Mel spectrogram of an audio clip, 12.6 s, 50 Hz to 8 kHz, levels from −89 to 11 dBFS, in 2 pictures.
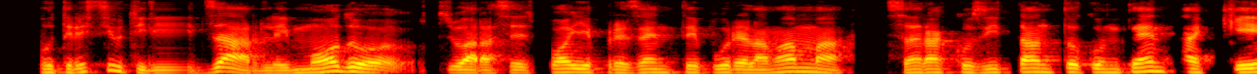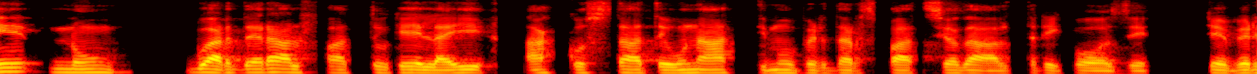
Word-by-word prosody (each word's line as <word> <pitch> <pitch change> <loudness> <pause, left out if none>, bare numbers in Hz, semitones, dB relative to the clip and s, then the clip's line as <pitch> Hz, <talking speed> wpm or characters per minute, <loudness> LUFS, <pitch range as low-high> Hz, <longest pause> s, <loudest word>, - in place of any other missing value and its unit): potresti 140 +8 -3
utilizzarle 110 - 0
in 105 - -2
modo 150 +2 +4
s - - -16
guarda, 120 -2 +3
se 115 +1 -4
poi 140 0 +3
è 135 - -2
presente 130 0 -2
pure 130 0 +1
la 120 -1 +2
mamma, 155 -1 +1 0.2
sarà 130 +1 0
così 135 0 -3
tanto 150 +1 +3
contenta 155 +3 +1
che 160 +4 +3
non 135 -1 -1 0.3
guarderà 135 +1 +3
al 130 -2 0
fatto 125 -1 -6
che 125 +1 +1
l'hai 115 +2 +3 0.2
accostate 120 +1 -2
un 115 +2 +2
attimo 120 -1 -1
per 110 0 -5
dar 110 0 -2
spazio 110 +2 -2
ad 110 - -2
altre 100 0 -2
cose. 100 -2 -2 0.2
Cioè, 115 -2 0
per 120 +2 +1
125 Hz, 165 wpm, -24 LUFS, 115-140 Hz, 0.3 s, modo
